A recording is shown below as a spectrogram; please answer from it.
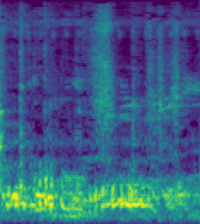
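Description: Racing pigeons cooing in the loft: a steady run of low, wavering coos.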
